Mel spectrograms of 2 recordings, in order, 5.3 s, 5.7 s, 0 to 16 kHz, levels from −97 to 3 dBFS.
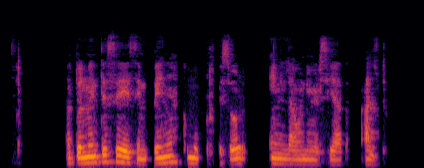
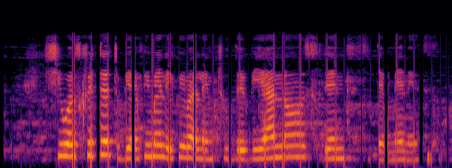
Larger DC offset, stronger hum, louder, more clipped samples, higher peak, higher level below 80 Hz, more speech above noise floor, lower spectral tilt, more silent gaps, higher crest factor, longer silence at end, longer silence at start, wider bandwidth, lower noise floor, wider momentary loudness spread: neither; neither; second, -31 LUFS vs -26 LUFS; neither; second, -12 dBFS vs -6 dBFS; second, -68 dBFS vs -62 dBFS; first, over 60 dB vs 25 dB; first, -7.5 dB/octave vs -5 dB/octave; first, 3.10-3.36 s, 4.38-4.51 s vs none; about the same, 18 dB vs 20 dB; first, 0.6 s vs 0 s; first, 0.85 s vs 0.35 s; about the same, 7.2 kHz vs 7.6 kHz; first, under -90 dBFS vs -51 dBFS; about the same, 11 LU vs 12 LU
